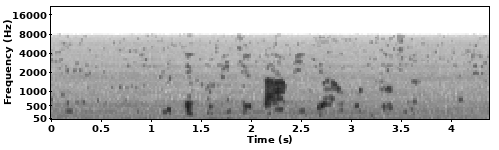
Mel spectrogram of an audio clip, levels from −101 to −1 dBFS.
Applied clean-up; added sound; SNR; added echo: classical method spectral subtraction.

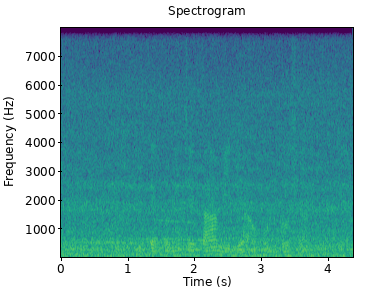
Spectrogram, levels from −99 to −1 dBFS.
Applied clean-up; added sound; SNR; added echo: none; Train; -4 dB; none.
